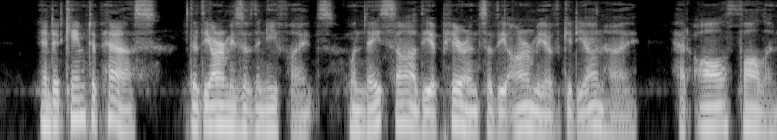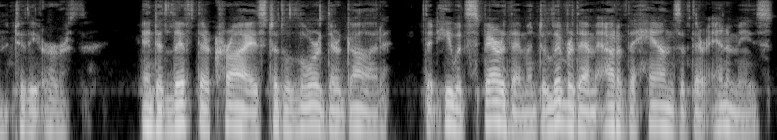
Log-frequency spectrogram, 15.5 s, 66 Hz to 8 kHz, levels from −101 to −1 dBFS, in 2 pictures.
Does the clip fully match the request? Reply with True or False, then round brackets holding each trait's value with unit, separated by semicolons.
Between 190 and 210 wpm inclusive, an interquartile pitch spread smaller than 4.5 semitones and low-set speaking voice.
True (205 wpm; 3.4 semitones; 95 Hz)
